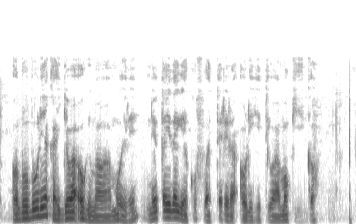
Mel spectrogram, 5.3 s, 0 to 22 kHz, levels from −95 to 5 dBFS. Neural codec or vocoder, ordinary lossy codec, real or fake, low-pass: none; none; real; none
